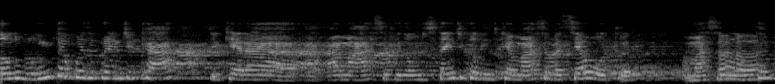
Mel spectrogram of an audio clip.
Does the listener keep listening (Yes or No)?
Yes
